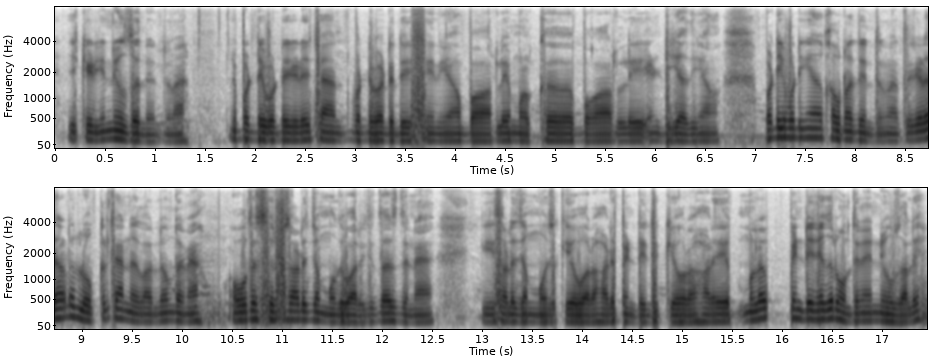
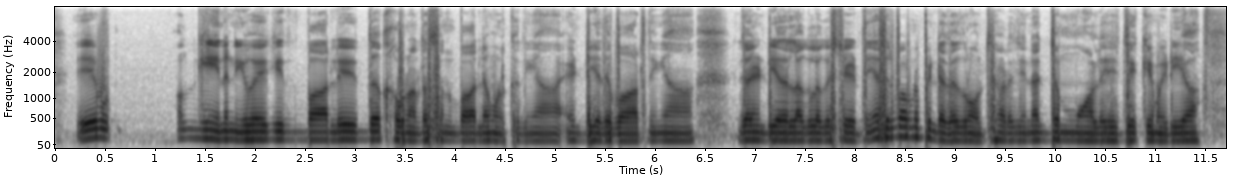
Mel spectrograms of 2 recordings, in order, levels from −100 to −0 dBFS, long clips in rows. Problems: background sounds at intervals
